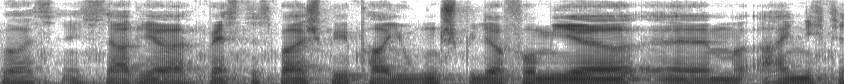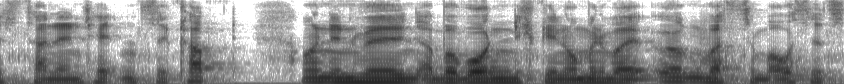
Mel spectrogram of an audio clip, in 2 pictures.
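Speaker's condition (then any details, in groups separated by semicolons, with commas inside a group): Cleft palate; cleft palate present since childhood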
